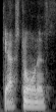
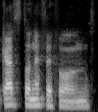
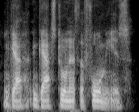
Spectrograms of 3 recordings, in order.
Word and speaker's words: Gastornithiformes: And then we have the Gastorniforms. Is that right? Yeah, I guess it is. Well, it depends if you're pronouncing that. There's another I, like Gastornithiforms. Yes, Gastornithiformes, I suppose.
